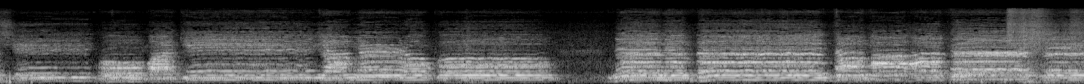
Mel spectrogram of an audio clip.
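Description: A small mixed choir of men and women singing unaccompanied, with a short break in the singing about halfway through.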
